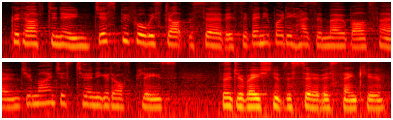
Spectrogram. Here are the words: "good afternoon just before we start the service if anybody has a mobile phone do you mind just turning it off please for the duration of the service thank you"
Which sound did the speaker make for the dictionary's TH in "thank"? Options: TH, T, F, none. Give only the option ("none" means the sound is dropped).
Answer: TH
